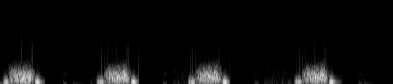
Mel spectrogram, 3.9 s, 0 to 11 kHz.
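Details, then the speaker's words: Aortic stenosis, taught as a harsh diamond-shaped systolic murmur heard best at the second right intercostal space with the diaphragm: a regular heartbeat of about 62 a minute, each beat followed by a harsh rumbling systolic ejection murmur. The murmur may also be heard at the apex with a higher pitch. "In some patients, the murmur of aortic stenosis may be heard at the cardiac apex with a higher pitch."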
